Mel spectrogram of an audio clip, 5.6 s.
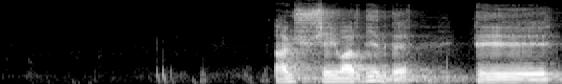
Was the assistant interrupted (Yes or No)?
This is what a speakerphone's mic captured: Yes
